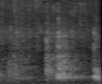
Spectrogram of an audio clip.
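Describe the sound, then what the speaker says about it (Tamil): Dried red chillies frying in hot oil for puliyodharai, a steady close sizzle with a couple of sharper crackling bursts, brief and without voices. "இப்போ இந்த காஞ்ச மிளகாய் போடும்."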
